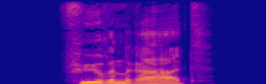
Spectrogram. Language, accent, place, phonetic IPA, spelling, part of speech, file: German, Germany, Berlin, [ˌfyːʁən ˈʁaːt], führen Rad, verb, De-führen Rad.ogg
- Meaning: first-person plural subjunctive II of Rad fahren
